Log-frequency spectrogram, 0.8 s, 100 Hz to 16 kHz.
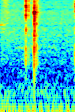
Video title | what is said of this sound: Honda HRH536 Lawn Mower ( Stored for 2+ Years) Does it Start ? or Carb Clean Needed ? 🤔 | I'll give it the rattle test. Check that the float isn't stuck. You can hear that it's moving.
